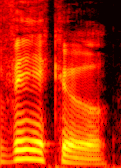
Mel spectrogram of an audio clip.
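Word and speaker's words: Vaako: It's spelt V-A-A-K-O. And apparently David Toohey, when he made up that name, with two A's in it, thought it was pronounced Vaco.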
